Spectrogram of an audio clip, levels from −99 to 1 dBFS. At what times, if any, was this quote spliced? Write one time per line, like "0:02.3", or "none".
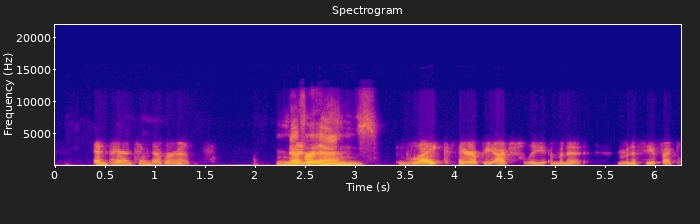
0:03.4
